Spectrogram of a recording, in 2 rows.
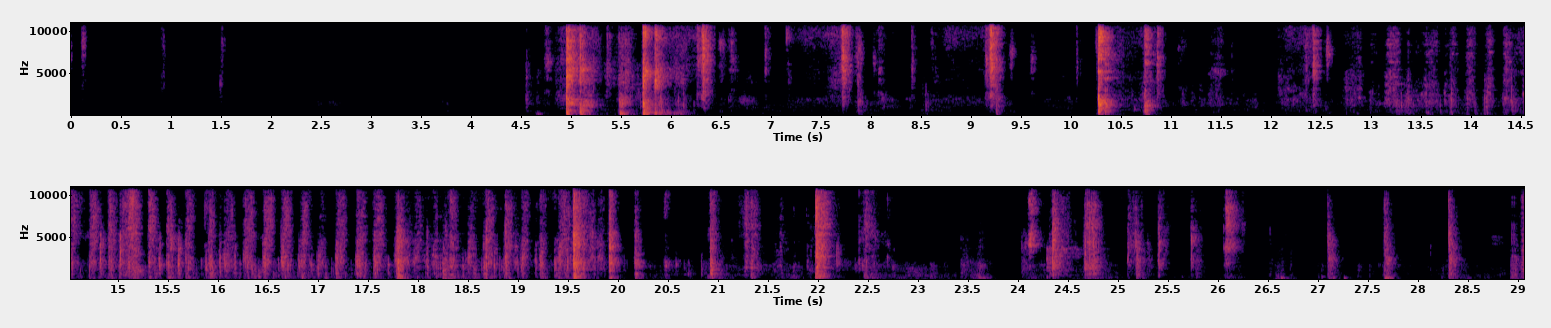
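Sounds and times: scratchy strokes on paper: 12.1 - 19.8
paper rustling and taps: 13.2 - 21.1.

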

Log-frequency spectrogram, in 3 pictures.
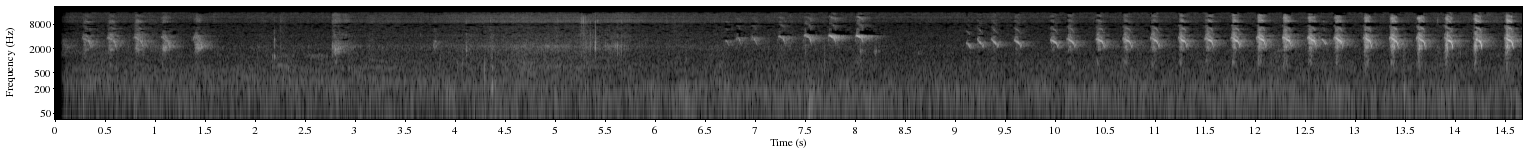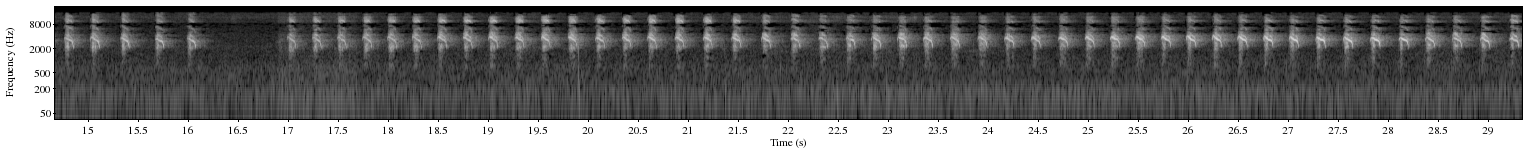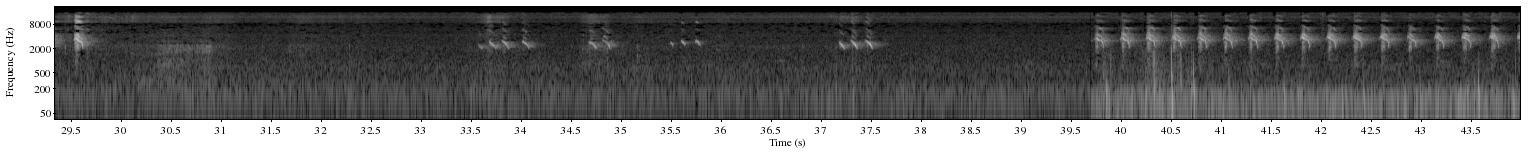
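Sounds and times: duckling peeping: 0.1 - 1.8, 6.6 - 8.4, 9.0 - 16.3, 16.9 - 29.8, 33.5 - 36.0, 37.1 - 37.8, 39.7 - 43.9.

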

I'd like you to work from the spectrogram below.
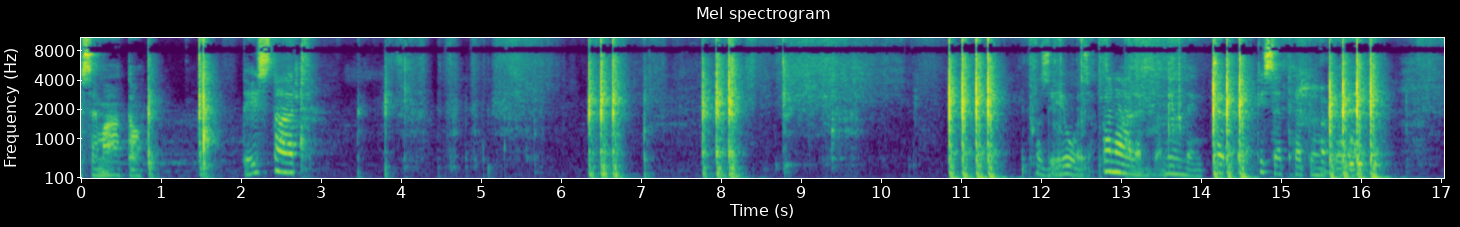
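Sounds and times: utensil knocking on cookware: 14.1 - 14.9.

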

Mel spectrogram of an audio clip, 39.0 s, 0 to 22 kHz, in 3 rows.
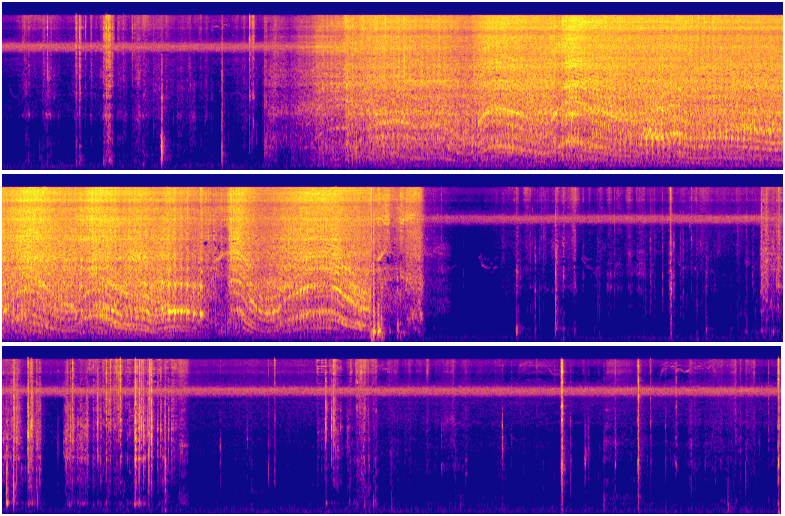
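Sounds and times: small motor running: 4.4 - 20.1.

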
